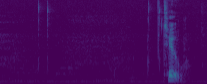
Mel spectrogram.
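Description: Two faint computer mouse clicks about a second apart, then a man's voice says a single word near the end.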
